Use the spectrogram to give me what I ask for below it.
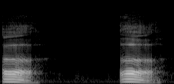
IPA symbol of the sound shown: ə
